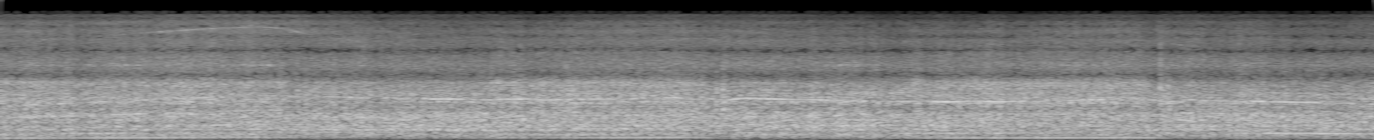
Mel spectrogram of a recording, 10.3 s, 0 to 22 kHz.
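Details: Mercedes-Benz MB 1634 diesel truck road test after differential reassembly: steady drive noise at constant speed, no whine or clunk; the ugly off-throttle roar is gone, problem solved, differential normal.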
